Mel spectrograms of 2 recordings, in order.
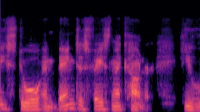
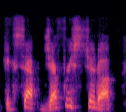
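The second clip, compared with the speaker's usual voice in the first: ordinary delivery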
